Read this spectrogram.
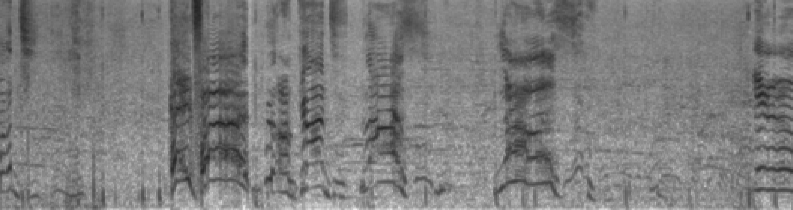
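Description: A young man yells and shouts in mock fright.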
